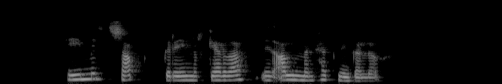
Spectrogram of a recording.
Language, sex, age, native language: Icelandic, female, 40-49, Icelandic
